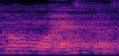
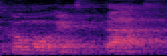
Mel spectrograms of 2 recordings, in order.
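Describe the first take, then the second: First: The stress in estás falls on the first syllable. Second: The stress in estás falls on the last syllable. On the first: The speaker calls it wrong. "it's not como estas" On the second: The speaker calls it right. "con el acento estás"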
